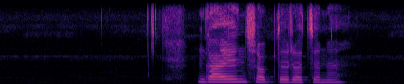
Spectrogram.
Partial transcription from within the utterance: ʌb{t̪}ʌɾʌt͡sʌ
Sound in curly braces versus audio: incorrect: d̪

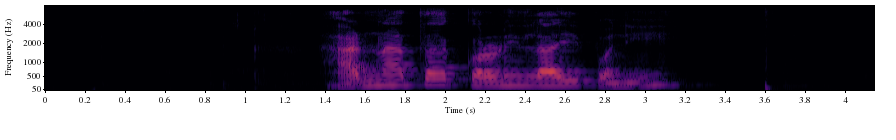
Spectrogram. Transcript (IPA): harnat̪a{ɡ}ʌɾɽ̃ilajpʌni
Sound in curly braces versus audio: incorrect: k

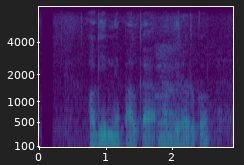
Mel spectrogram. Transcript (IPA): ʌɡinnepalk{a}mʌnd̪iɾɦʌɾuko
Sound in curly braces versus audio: correct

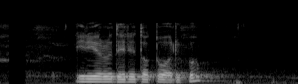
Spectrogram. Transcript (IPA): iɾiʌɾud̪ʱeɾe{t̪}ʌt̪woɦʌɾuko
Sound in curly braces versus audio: correct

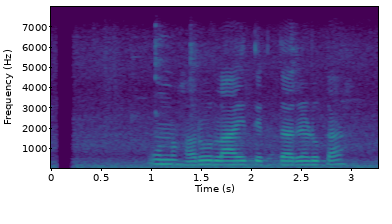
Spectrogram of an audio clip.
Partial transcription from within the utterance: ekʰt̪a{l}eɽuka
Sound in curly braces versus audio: incorrect: ɾ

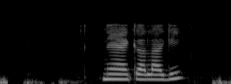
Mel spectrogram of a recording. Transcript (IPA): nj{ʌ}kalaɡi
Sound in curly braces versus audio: incorrect: a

